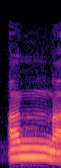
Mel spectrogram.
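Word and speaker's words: أنّ: আন্না, এখানে নুন মুসাদ্দাদ, এখানে নুন মুসাদ্দাদের একারের পরিমাণ গুণনা করিয়া পড়তে হবে।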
